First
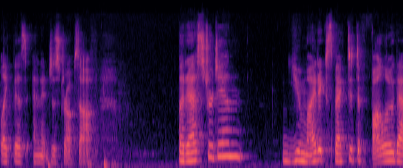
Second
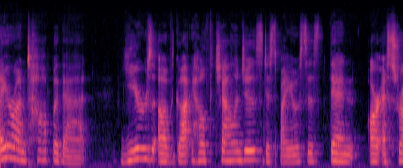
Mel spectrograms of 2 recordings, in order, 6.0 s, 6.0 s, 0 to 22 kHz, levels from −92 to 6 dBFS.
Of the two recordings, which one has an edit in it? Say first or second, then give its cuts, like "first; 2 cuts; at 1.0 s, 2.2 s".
second; 1 cut; at 3.9 s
